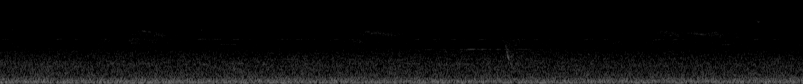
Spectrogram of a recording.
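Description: Birds calling in the distance: a short high call repeats every two to three seconds, with a sharper chirp or two in between, over a low steady outdoor rumble.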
